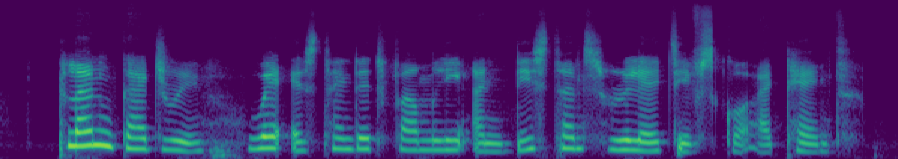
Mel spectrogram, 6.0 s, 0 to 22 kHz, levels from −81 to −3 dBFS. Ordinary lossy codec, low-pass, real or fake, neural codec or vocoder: none; 19.8 kHz; fake; autoencoder, 48 kHz, 32 numbers a frame, DAC-VAE, trained on Japanese speech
